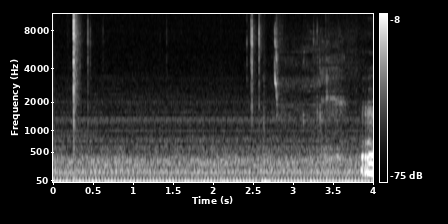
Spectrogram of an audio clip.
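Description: Light clicks and taps of small thin metal cutting dies being handled and set down on stamped card, with one sharp click just after the start and a few fainter ones about two and a half seconds in.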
